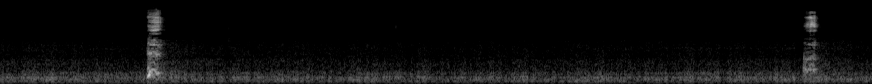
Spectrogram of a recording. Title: Short hiccups - audio only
